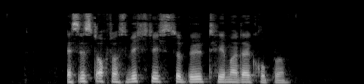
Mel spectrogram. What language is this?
German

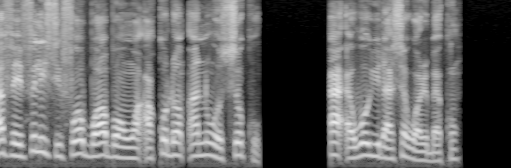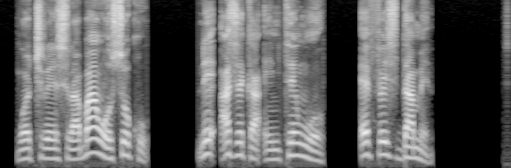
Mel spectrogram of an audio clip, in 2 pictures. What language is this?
Akan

